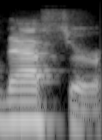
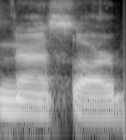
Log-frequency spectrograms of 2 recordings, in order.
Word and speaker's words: Nassar: And the third person I'll be introducing is Nasser. How are you doing today? Actually, it's pronounced Nassar, but you got the syllable usage right.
